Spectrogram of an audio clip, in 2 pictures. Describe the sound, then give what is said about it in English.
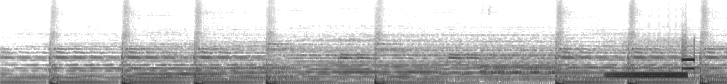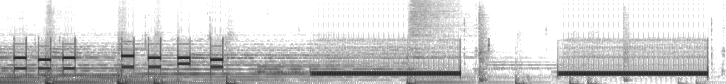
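A quick run of touch-tone keypad beeps plays over a thumping beat, then two long, steady ringback tones sound as the phone line rings, fairly loud. A first phone call is being placed to a man met at a bar. “So with this guy's permission, he let me record our first phone call after meeting at the bar.”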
